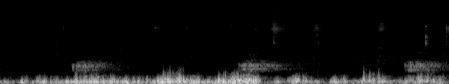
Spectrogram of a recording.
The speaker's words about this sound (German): Jetzt klopft es nur.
